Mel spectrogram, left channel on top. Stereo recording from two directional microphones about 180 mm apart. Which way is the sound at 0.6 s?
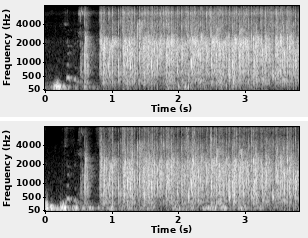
45° left (ahead or behind).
